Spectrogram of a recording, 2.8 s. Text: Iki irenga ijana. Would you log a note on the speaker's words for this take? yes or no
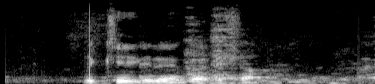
no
